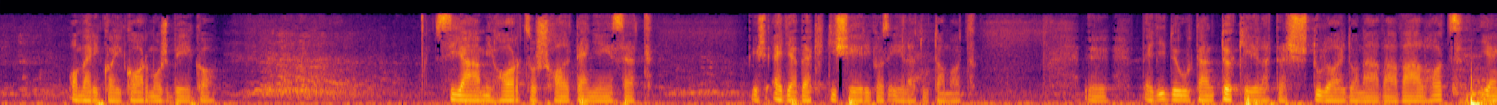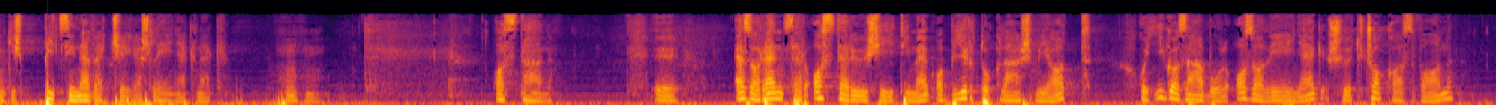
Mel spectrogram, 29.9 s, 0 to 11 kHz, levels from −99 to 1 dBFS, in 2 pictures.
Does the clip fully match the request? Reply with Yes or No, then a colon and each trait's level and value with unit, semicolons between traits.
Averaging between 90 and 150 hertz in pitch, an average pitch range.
Yes: low, 105 Hz; average, 3.3 semitones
